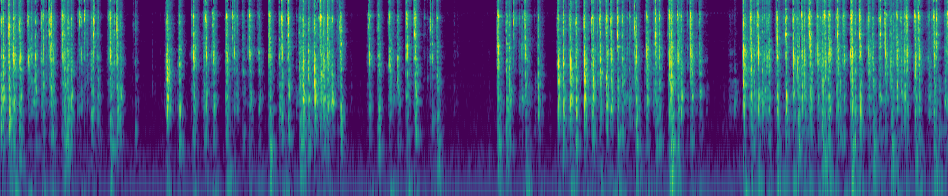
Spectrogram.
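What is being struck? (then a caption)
Mechanical keyboard with plastic keycaps. Fingertips type fast across a backlit, full-size mechanical keyboard with pink and blue PBT plastic keycaps and clicky green switches. The result is rapid bursts of bright, sharp clicks and clacks with brief pauses between them. A faint steady low hum sits underneath.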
